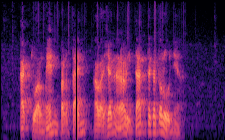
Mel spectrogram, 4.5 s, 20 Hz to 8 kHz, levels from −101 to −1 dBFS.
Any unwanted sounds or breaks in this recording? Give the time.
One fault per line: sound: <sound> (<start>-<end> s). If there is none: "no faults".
sound: dropout (1.5-1.6 s)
